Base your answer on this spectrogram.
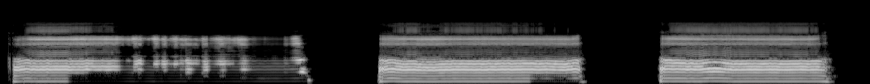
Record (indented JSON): {
  "exhalation_length": "8.7 s",
  "exhalation_amplitude": 23485,
  "exhalation_signal_mean_std_ratio": 0.81,
  "survey_phase": "beta (2021-08-13 to 2022-03-07)",
  "age": "45-64",
  "gender": "Male",
  "wearing_mask": "No",
  "symptom_none": true,
  "smoker_status": "Ex-smoker",
  "respiratory_condition_asthma": false,
  "respiratory_condition_other": false,
  "recruitment_source": "REACT",
  "submission_delay": "4 days",
  "covid_test_result": "Negative",
  "covid_test_method": "RT-qPCR"
}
